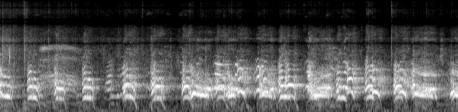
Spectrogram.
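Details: Hounds baying on a bear hunt: a steady, excited chorus of arched, harmonic bays repeated almost twice a second for the whole stretch, with several dogs overlapping.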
